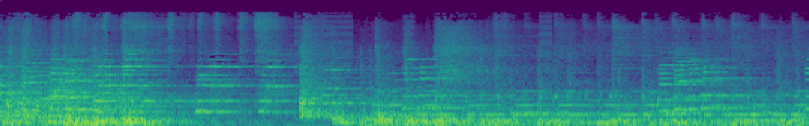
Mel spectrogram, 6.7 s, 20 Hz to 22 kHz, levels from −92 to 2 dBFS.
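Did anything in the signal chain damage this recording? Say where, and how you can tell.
Yes. GSM phone buzz entered in the analogue wiring from 2.45 to 4.59 s, at about 23 dB below the signal. A nearby 2G phone transferring data bursts 217 times a second, and the circuit rectifies those pulses into a raspy, harmonic-rich 217 Hz buzz that comes and goes. Mains hum would be a steady 50 or 60 Hz tone.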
